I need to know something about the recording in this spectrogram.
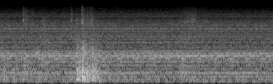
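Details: Resealed Land Rover 300Tdi power steering pump on a motor-driven bench rig, run about half an hour: steady whir with a short surge as pressure builds; pump healthy, no groan.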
